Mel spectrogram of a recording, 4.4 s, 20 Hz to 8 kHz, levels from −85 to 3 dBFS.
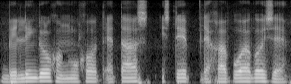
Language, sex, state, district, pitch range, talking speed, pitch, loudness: Assamese, male, Assam, Sonitpur, 110-125 Hz, 125 wpm, 120 Hz, -17 LUFS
